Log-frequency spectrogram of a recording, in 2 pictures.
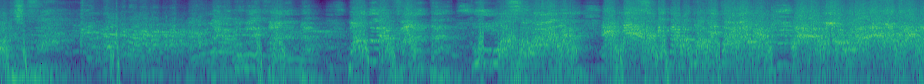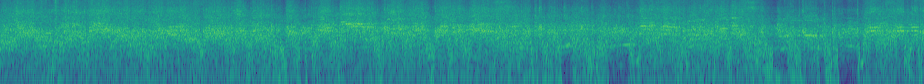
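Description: A man preaches loudly and with animation into a microphone, heard through loudspeakers in an echoing hall.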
